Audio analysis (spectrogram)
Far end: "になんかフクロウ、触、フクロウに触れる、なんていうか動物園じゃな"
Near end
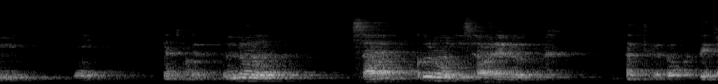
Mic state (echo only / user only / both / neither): echo only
